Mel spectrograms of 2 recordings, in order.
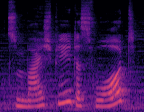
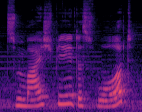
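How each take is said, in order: Both takes have the same delivery.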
